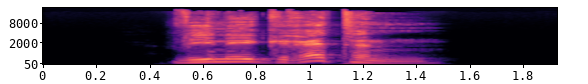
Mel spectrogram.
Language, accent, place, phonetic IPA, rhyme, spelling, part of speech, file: German, Germany, Berlin, [vinɛˈɡʁɛtn̩], -ɛtn̩, Vinaigretten, noun, De-Vinaigretten.ogg
- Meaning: plural of Vinaigrette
